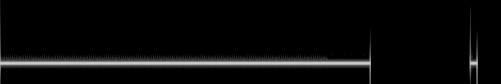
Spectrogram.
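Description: Steady 1 kHz reference tone of a colour-bar test signal, cutting off suddenly about three and a half seconds in; after a second of silence comes one short beep at the same pitch, a countdown-leader beep.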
